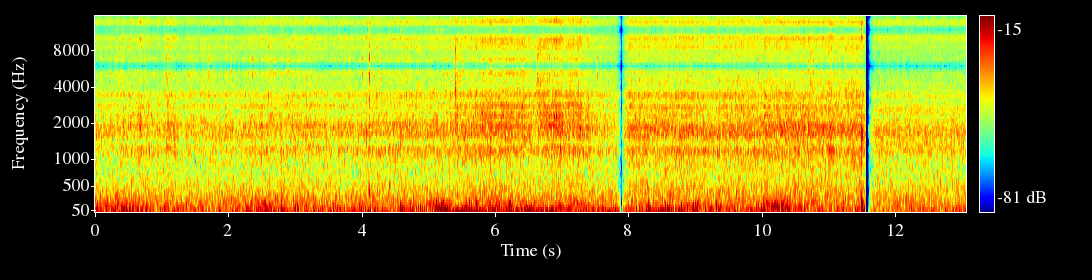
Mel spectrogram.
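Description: River current rushing around a whitewater canoe, heard from a camera on its bow, with wind buffeting the microphone in a low rumble. The sound drops out briefly twice.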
